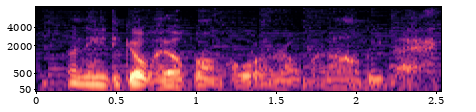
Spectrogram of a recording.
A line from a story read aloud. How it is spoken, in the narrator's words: he whispered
